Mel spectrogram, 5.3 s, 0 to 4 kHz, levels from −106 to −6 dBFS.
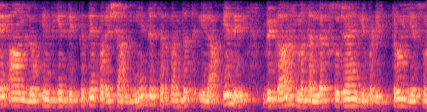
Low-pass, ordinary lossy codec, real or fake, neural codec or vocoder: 3.6 kHz; Opus, 32 kbps; real; none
